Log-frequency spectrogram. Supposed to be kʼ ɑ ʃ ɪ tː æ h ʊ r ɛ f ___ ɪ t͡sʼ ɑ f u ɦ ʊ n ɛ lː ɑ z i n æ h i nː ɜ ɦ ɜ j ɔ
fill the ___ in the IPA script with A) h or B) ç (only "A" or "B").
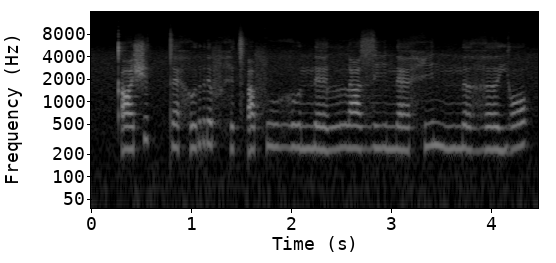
A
